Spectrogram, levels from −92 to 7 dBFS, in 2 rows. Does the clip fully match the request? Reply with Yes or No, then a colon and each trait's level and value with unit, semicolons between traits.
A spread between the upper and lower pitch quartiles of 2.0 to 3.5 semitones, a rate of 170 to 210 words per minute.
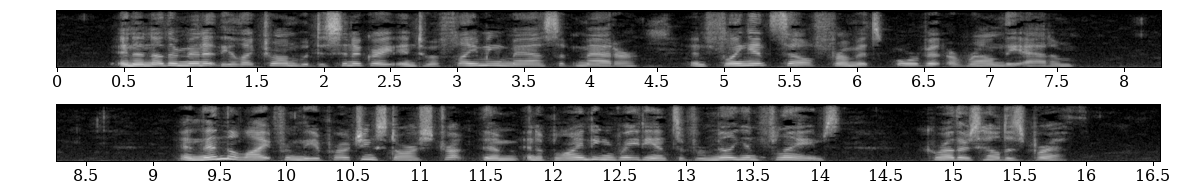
No: average, 2.9 semitones; average, 155 wpm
